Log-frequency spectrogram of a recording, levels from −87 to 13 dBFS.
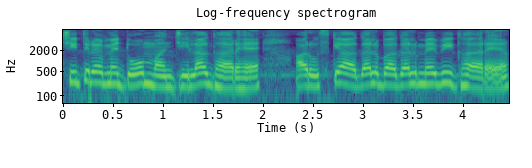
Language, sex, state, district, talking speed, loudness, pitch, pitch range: Hindi, female, Uttar Pradesh, Muzaffarnagar, 190 wpm, -13 LUFS, 210 Hz, 190-225 Hz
